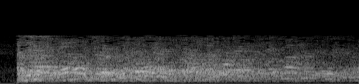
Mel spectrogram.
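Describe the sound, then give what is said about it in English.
Crowd chatter from over 200 amateur radio hamfest attendees, a dense, continuous murmur of overlapping voices that starts abruptly and holds steady, sounding dull and muffled. “What's that noise you say? Well, that's not noise. It's the sound of over 200 amateurs attending Sunfest 2017.”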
